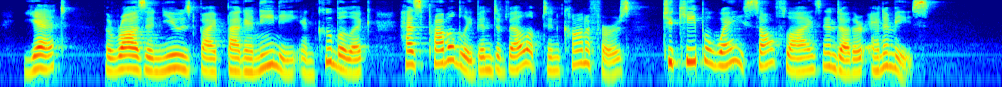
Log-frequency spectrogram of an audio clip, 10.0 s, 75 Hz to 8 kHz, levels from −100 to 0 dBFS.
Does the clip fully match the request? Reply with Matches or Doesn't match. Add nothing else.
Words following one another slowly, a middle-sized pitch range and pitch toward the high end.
Doesn't match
